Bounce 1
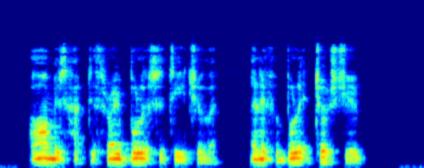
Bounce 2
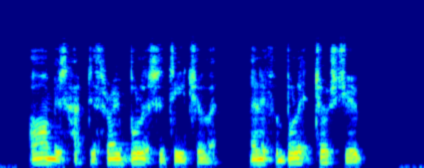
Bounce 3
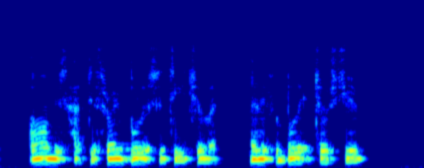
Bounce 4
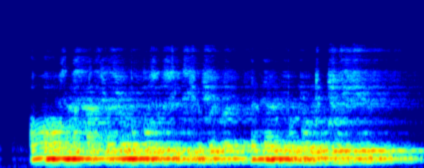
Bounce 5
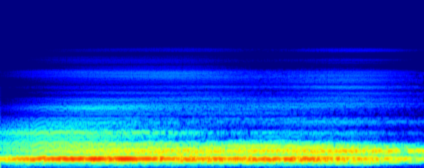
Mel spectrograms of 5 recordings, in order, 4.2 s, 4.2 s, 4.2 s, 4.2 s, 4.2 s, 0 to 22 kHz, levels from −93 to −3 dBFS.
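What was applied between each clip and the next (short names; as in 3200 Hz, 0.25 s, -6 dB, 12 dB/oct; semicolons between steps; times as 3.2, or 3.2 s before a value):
reverb removal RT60 0.51 s; limiter -27.5 dBFS, peak gain reduction 11.5 dB; gain -1.5 dB
compressor, threshold -43 dBFS, peak gain reduction 11 dB; double band-pass 320 Hz, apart 1 oct; gain +14 dB
on a send: feedback echo 0.202 s, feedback 39%, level -11 dB; on the sum: plate-style reverb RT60 0.83 s, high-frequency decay 0.55×, pre-delay 0.115 s, DRR -6 dB; gain +7.5 dB
time blur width 0.887 s; delay with a stepping band-pass 0.272 s, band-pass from 150 Hz, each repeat 1.4 oct, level -2 dB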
